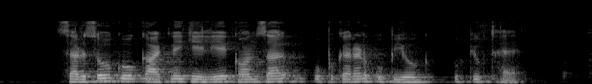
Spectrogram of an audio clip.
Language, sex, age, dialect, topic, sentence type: Hindi, male, 25-30, Hindustani Malvi Khadi Boli, agriculture, question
